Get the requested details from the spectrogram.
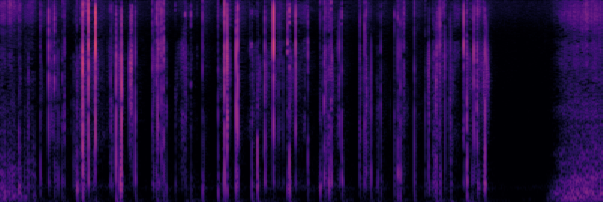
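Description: Long nails scratch close up across the weave of a soft, padded woven jacquard fabric cushion with a red leaf pattern, making a quick run of dry, crackly scratches with bright, crisp edges. After a brief pause, a steadier, softer rustling scrape follows.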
